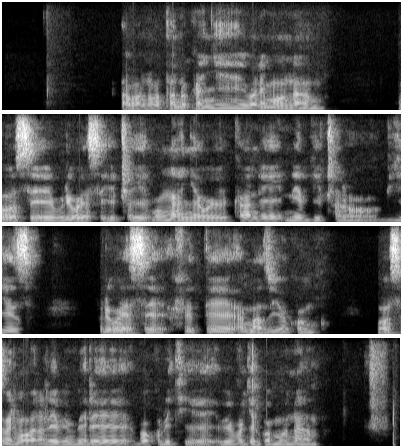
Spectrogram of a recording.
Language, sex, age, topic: Kinyarwanda, male, 18-24, government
